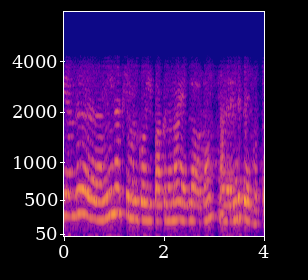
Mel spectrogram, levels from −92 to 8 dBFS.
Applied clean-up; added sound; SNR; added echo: none; none; none; reverberation time 0.2 s.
